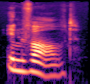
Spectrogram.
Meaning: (adjective) 1. Complicated 2. Associated with others, be a participant or make someone be a participant (in a crime, process, etc.) 3. Having an affair with someone
- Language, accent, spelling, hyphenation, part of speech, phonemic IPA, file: English, US, involved, in‧volved, adjective / verb, /ɪnˈvɑlvd/, En-us-involved.ogg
